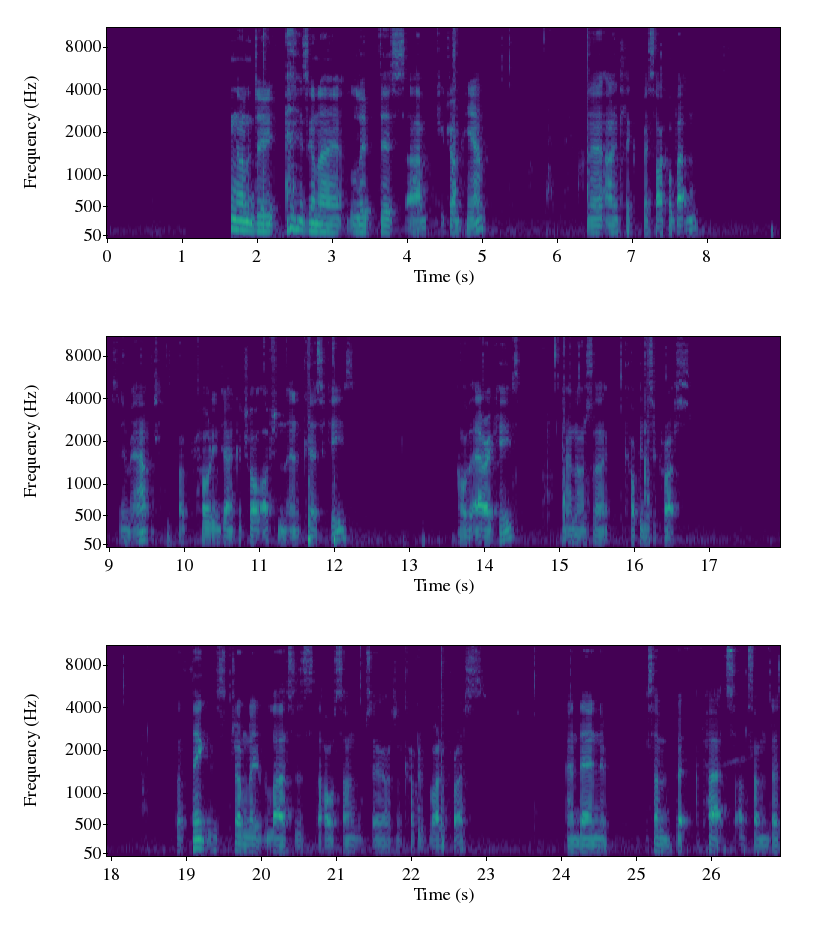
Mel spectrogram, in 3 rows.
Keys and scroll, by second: 8.8 ctrl+alt+Left, 11.6 ctrl+alt+Left.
